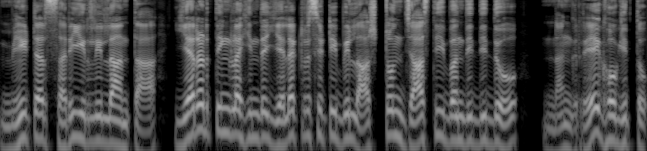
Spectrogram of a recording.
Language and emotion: Kannada, angry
